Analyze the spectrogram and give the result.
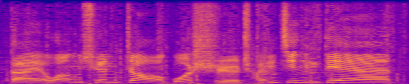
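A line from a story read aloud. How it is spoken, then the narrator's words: Sarcastic servant's call. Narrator (Chinese): 内侍 阴阳怪气地叫道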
